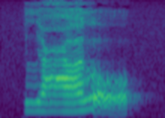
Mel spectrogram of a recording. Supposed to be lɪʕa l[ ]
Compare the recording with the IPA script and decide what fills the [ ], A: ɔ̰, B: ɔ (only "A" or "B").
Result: A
